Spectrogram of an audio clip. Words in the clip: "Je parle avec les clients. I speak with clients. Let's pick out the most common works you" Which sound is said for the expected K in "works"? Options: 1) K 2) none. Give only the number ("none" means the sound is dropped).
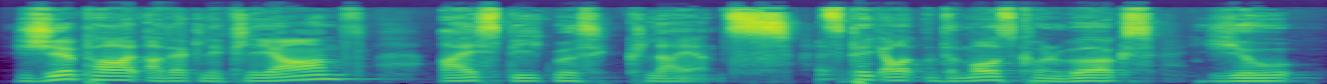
1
